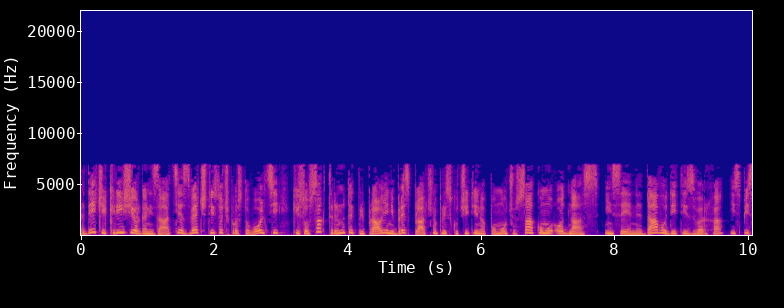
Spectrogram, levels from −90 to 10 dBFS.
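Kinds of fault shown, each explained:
MP3 compression: Nothing in the speech reaches above 7 kHz, so the treble is cut flat. Plainly audible swirly, watery artefacts run through the whole clip. The likely cause is low-bitrate MP3 encoding, which fits a bitrate around 32 kbps.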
